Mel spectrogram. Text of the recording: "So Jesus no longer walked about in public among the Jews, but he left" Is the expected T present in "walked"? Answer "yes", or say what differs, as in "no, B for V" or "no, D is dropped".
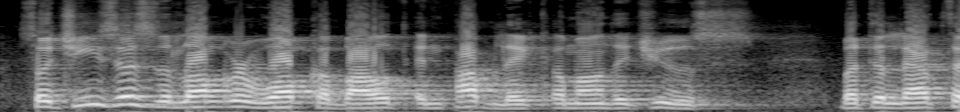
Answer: no, T is dropped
